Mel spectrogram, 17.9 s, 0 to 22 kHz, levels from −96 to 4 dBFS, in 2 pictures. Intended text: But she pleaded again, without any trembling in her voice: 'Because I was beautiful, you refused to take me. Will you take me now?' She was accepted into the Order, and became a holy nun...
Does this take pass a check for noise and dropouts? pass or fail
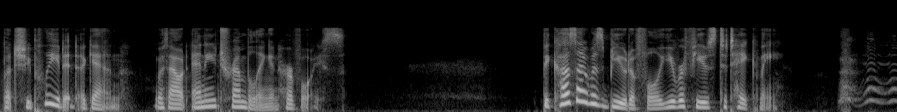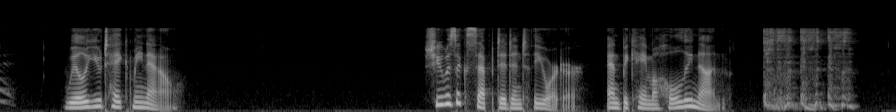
fail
